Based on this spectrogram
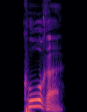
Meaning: kore
- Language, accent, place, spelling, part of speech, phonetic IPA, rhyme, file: German, Germany, Berlin, Kore, noun, [ˈkoːʁə], -oːʁə, De-Kore.ogg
